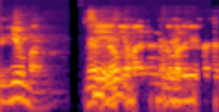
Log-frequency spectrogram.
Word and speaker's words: Neumann: pronuncié Newman.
